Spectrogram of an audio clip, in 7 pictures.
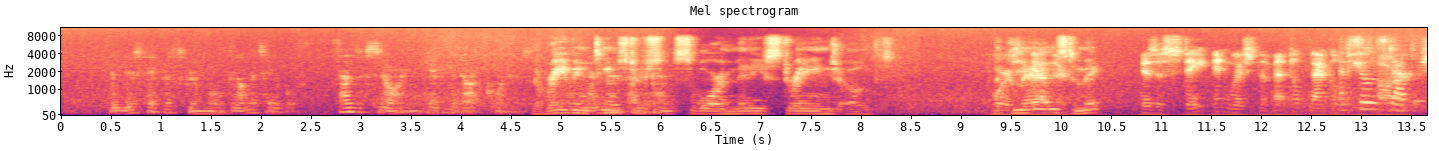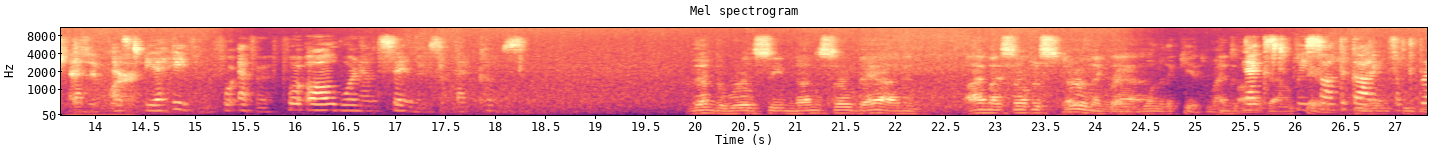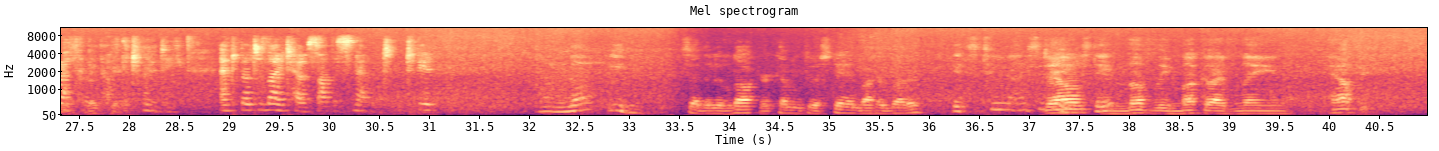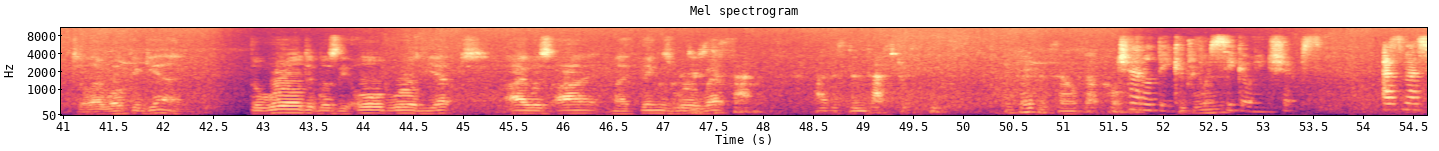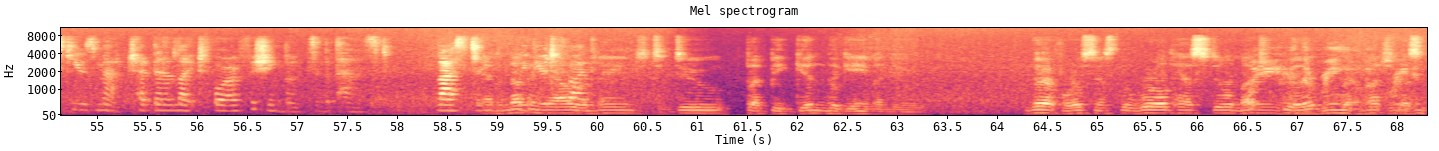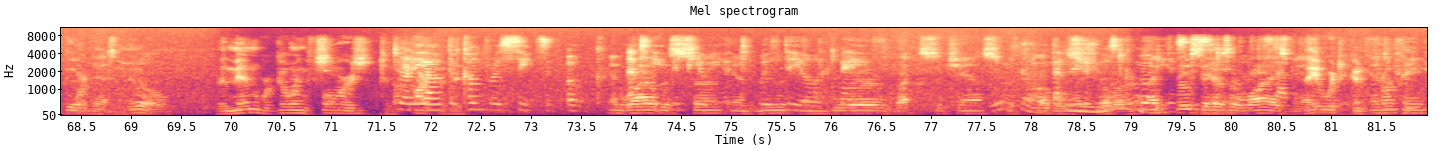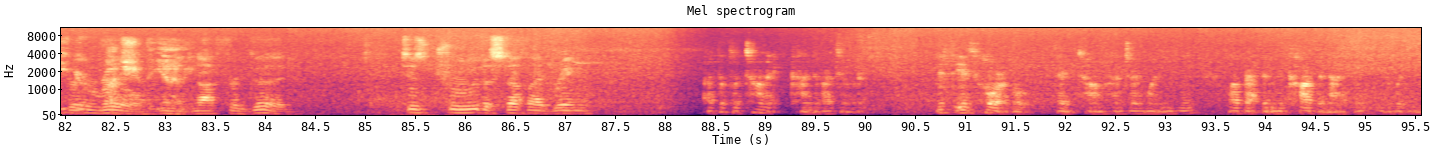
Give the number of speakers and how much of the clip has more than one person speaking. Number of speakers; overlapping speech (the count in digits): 6, about 28%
